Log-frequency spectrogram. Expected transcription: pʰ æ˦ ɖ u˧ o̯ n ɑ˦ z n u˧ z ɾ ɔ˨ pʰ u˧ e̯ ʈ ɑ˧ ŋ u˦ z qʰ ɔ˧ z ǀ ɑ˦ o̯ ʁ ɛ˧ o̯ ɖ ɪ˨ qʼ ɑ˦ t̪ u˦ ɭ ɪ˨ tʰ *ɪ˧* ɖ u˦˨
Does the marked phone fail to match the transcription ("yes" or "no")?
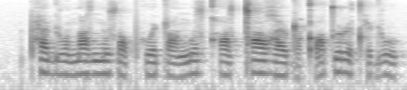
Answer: no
